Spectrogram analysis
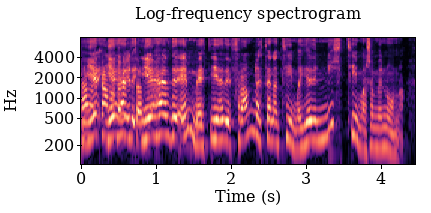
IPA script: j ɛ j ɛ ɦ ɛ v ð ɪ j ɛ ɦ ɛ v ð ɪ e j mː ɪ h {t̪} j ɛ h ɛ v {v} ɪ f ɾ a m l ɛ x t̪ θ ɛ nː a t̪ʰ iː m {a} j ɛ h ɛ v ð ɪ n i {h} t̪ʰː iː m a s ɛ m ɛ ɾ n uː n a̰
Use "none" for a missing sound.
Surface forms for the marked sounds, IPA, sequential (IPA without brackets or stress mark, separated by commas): t̪, ð, a, h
